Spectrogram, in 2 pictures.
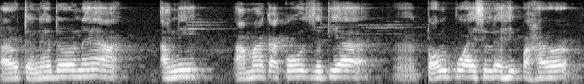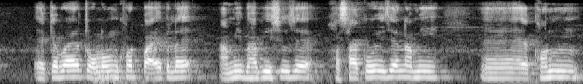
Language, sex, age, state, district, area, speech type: Assamese, male, 45-60, Assam, Golaghat, urban, spontaneous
